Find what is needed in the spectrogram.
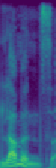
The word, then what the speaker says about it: Lammens: Wie spricht man den belgischen Torhüter aus? Ist es Lamont? Ist es Lammens? Ist es Lamens? – Laut dem, was ich immer so gehört habe von Kommentatoren, zumindest in der Premier League, Lammens.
